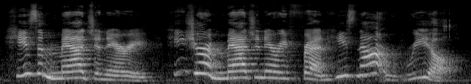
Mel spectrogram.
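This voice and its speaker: A woman's voice: high voice, big pitch swings, measured pace, bright, forceful tone, roomy sound, pitched above the performer's own voice, full character voice. A woman voicing an older boy who grows exasperated with his little brother. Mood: annoyed.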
